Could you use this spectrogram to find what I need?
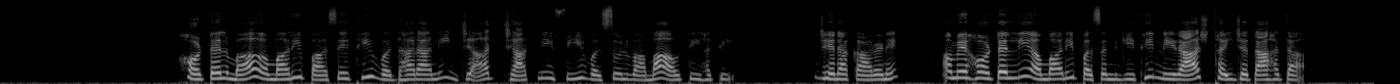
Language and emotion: Gujarati, sad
